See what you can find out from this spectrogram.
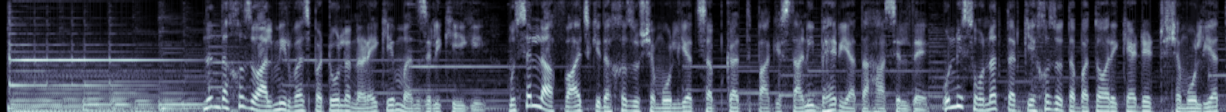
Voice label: Pashto Male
